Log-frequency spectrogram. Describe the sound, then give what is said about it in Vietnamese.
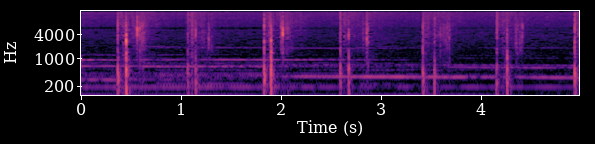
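Slow, heavy footsteps fall at a steady measured pace indoors: faint, dull thumps spaced about a second apart over a low steady hum. “Những tiếng bước chân uỳnh uỳnh không chỉ vang lên ở đoạn bếp, có đôi khi nó vang lên khắp cả căn phòng. những tiếng bước chân chậm rãi, từng nhịp một.”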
